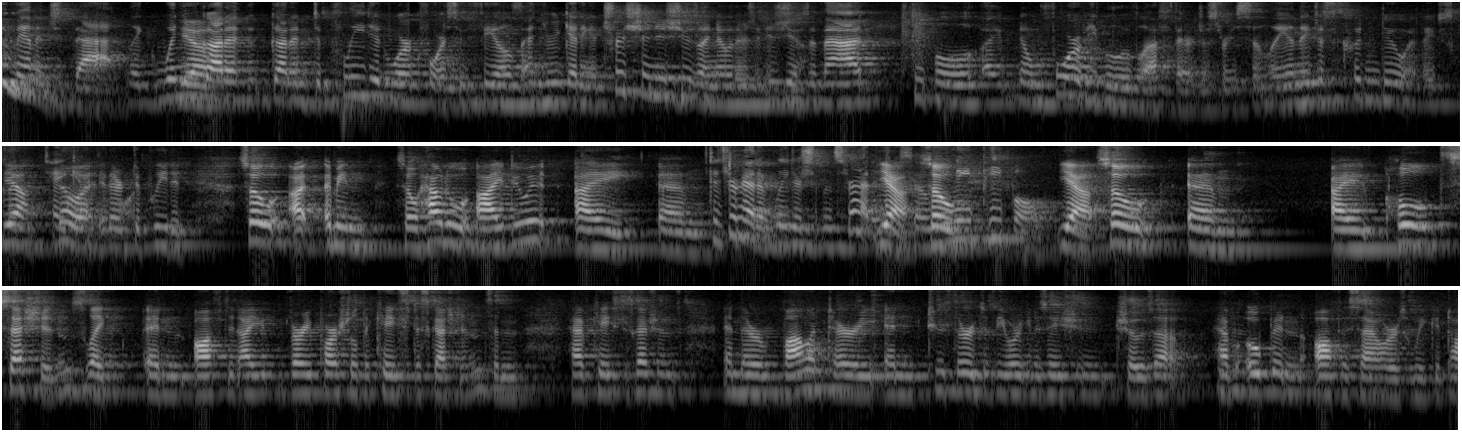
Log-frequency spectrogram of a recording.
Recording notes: Live onstage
